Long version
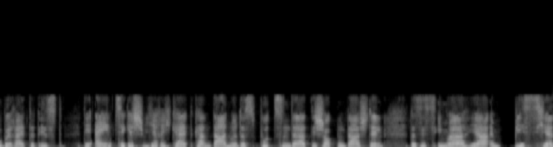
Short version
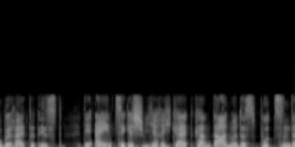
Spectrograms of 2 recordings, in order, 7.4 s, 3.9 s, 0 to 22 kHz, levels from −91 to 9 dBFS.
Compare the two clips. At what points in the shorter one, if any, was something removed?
none

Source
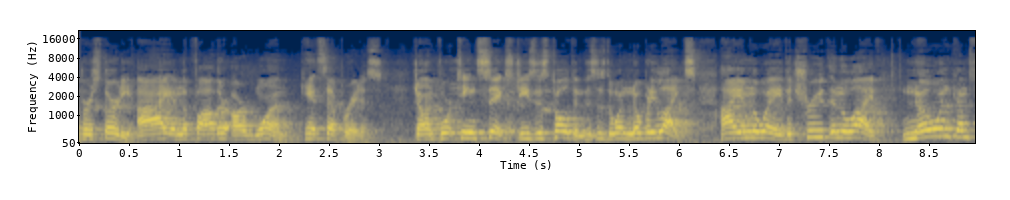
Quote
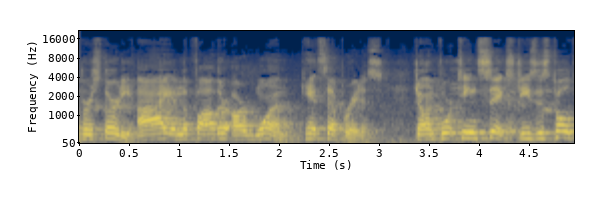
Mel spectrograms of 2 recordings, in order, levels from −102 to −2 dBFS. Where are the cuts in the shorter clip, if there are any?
none

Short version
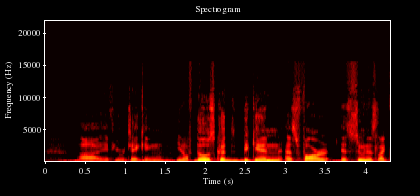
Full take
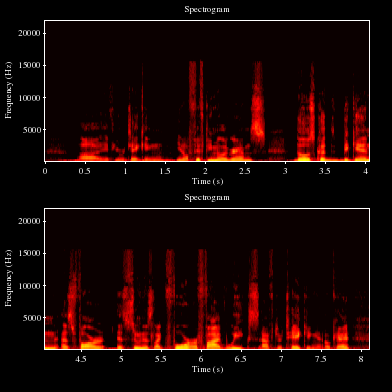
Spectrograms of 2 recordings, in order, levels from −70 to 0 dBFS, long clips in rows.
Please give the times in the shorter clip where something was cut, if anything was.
1.8 s

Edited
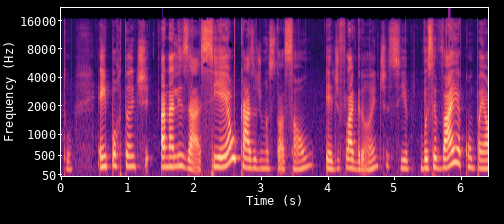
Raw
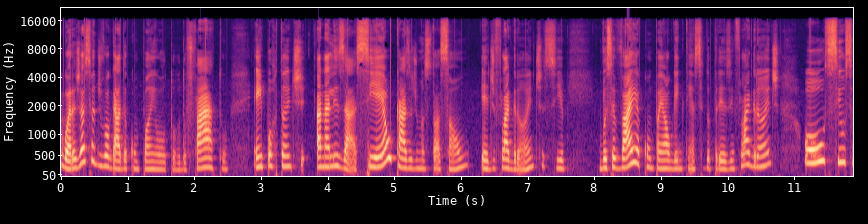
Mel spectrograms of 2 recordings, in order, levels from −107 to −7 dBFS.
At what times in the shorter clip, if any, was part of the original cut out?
5.3 s

